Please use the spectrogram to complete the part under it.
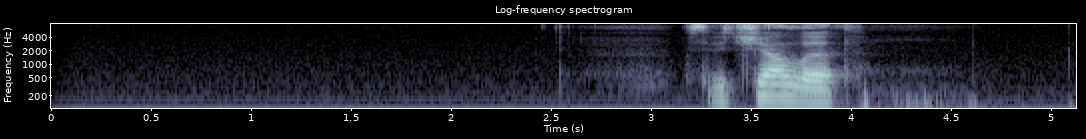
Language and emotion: Russian, neutral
